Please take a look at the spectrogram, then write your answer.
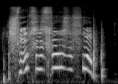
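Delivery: shrill high stop stop; high shriek. Real, not acted.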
